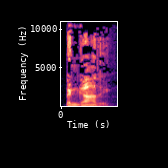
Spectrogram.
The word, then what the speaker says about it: Benghazi: How should I pronounce it? – Benghazi. But there's Benghazi. A half a pause between.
